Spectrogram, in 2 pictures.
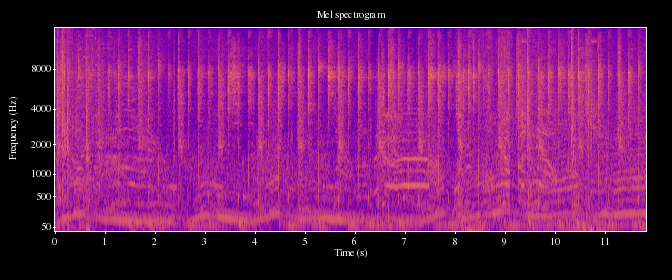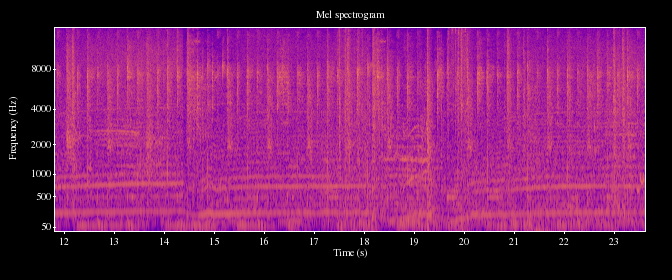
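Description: A car in Grand Theft Auto V drives with a steady engine drone, rising and falling as the revs shift, and tires squealing in repeated skids, loud and continuous throughout.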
